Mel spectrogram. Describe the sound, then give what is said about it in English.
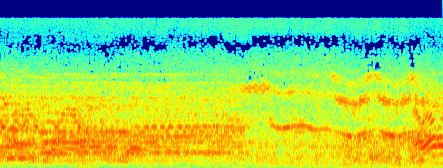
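A car engine rumbles steadily, then a police siren joins in, its wavering tone rising and falling over the traffic noise, loud through the second half, as a police car and an escort hurry to a cemetery. “Quickly, Stevens, a police car and an escort.”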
